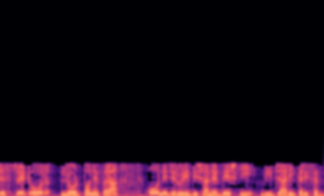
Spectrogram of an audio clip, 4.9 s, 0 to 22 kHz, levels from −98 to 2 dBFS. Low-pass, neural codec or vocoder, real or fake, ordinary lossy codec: 3.6 kHz; none; real; MP3, 32 kbps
